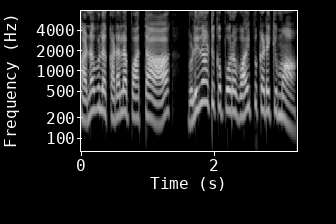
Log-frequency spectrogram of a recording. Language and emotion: Tamil, surprised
